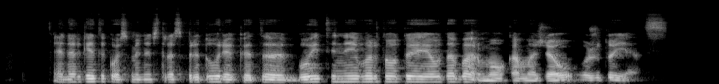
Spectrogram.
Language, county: Lithuanian, Vilnius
